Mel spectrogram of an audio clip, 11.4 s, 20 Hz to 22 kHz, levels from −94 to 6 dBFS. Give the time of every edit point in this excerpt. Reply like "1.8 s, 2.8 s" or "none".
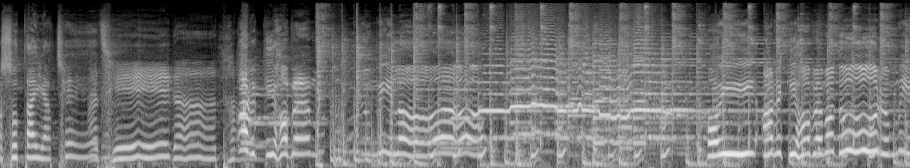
none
